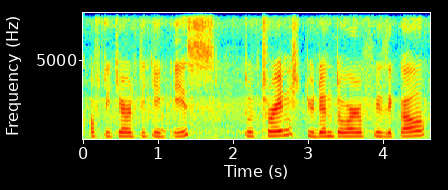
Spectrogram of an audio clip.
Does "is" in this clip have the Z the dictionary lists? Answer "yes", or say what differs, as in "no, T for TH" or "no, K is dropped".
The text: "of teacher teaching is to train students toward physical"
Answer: no, S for Z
